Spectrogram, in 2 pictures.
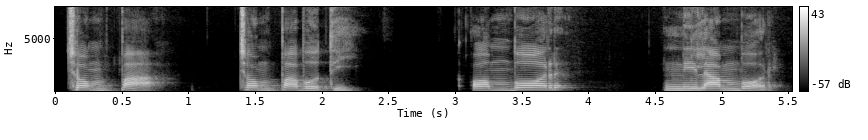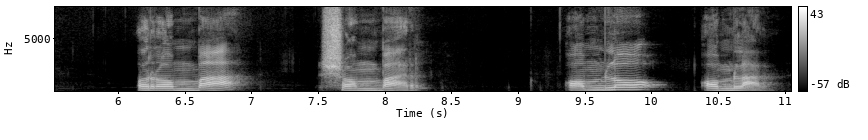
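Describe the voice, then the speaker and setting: A woman's voice: mid-range voice, dark tone. A woman with an Assamese Bengali accent teaching a primary-school reading lesson, patiently spelling out letters. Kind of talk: textbook lesson.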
